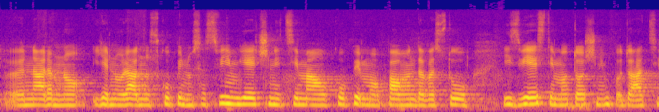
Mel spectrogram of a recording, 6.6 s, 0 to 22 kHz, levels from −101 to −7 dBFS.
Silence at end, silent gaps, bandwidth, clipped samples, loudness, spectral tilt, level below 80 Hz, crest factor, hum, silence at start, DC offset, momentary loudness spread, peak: 0 s; none; 16 kHz; under 0.1%; -17 LUFS; -5.5 dB/octave; -54 dBFS; 16 dB; none; 0 s; under 0.1%; 6 LU; 0 dBFS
